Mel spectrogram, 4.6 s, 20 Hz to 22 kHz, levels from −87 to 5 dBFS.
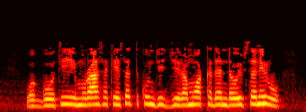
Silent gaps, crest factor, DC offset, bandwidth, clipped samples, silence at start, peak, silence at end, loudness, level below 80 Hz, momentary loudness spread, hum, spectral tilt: none; 18 dB; under 0.1%; 5.8 kHz; under 0.1%; 0.4 s; -8 dBFS; 0.4 s; -26 LUFS; -70 dBFS; 9 LU; none; -5 dB/octave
